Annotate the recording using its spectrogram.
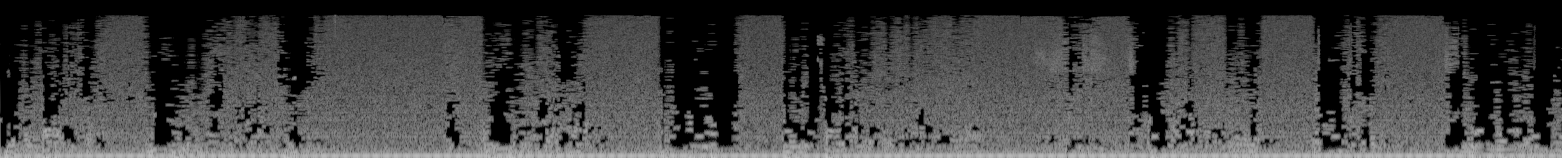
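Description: A middle-aged man speaks forcefully into a microphone, heard through loudspeakers in an echoing room.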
